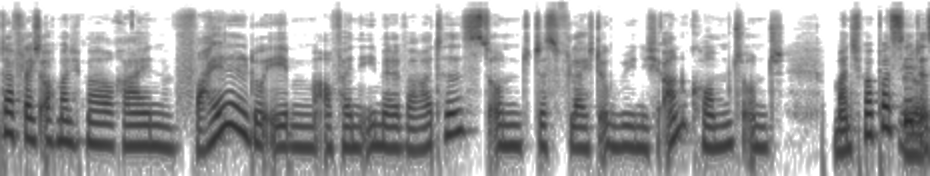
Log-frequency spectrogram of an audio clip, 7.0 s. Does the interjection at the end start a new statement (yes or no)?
no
